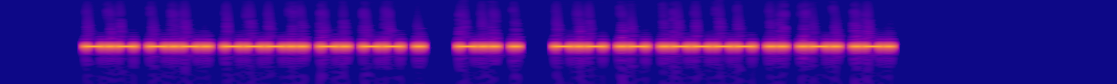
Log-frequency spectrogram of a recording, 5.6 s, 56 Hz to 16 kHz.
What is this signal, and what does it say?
Morse code, heard as a keyed tone, about 42 wpm, 700 Hz. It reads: KC8NME DE KA1IRR
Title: USA Callsign DE Callsign - 6 Characters - 45wpm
